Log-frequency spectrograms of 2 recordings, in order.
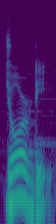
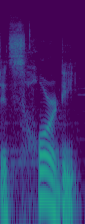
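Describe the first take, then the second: First: The name starts with an English J sound. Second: The name starts with an H sound.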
